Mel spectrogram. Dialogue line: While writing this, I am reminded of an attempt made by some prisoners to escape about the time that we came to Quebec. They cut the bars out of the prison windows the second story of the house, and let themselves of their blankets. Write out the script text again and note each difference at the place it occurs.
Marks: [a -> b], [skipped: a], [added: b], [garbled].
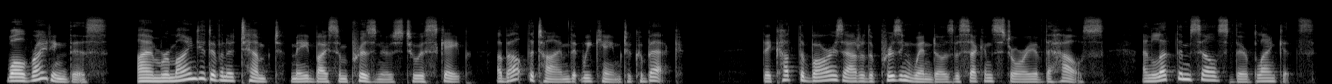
While writing this, I am reminded of an attempt made by some prisoners to escape about the time that we came to Quebec. They cut the bars out of the prison windows the second story of the house, and let themselves of their blankets.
